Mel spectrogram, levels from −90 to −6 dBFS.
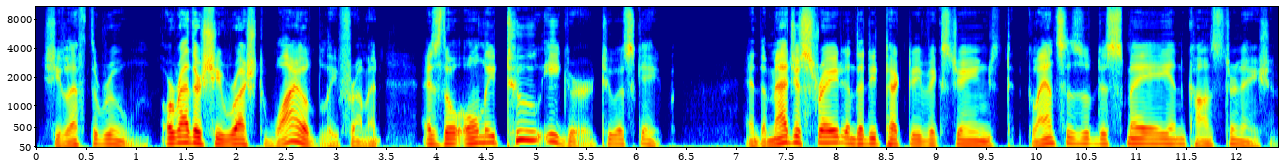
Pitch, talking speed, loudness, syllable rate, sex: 110 Hz, 135 wpm, -22 LUFS, 4.5 syllables/s, male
